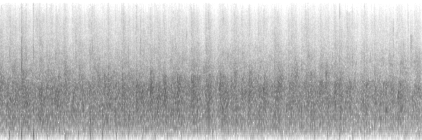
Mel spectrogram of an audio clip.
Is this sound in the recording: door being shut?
no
